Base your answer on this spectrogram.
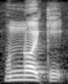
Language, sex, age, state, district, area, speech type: Tamil, male, 45-60, Tamil Nadu, Coimbatore, rural, read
